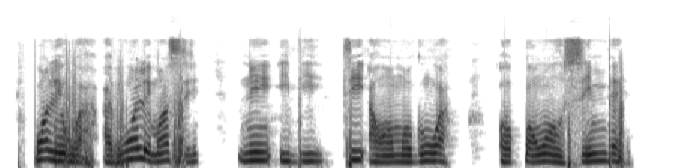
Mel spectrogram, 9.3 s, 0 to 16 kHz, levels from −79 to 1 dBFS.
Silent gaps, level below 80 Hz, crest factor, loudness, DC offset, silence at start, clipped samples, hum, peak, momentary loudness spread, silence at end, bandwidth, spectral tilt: 0.36-0.44 s, 2.73-2.84 s, 3.04-3.16 s, 4.45-4.56 s, 6.12-6.23 s, 6.47-6.60 s; -36 dBFS; 14 dB; -13 LUFS; under 0.1%; 0.25 s; under 0.1%; none; 0 dBFS; 10 LU; 0.85 s; 6.8 kHz; -7 dB/octave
